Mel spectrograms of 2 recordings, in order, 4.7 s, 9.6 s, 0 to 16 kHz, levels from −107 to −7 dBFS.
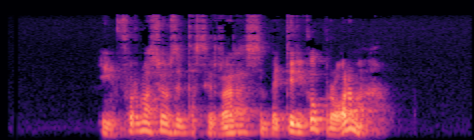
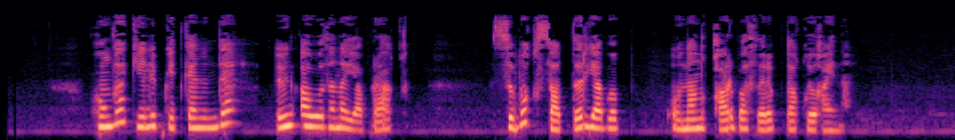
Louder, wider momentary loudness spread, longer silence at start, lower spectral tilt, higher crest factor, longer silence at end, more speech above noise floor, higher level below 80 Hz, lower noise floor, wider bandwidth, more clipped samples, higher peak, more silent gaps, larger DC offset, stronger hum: about the same, -30 LUFS vs -28 LUFS; about the same, 13 LU vs 11 LU; about the same, 1 s vs 0.95 s; about the same, -6 dB/octave vs -5.5 dB/octave; about the same, 24 dB vs 20 dB; second, 0.85 s vs 1.1 s; first, 49 dB vs 42 dB; about the same, -76 dBFS vs -78 dBFS; first, -78 dBFS vs -69 dBFS; about the same, 11.5 kHz vs 11 kHz; neither; about the same, -8 dBFS vs -10 dBFS; neither; neither; neither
